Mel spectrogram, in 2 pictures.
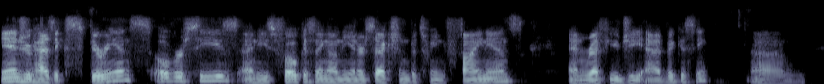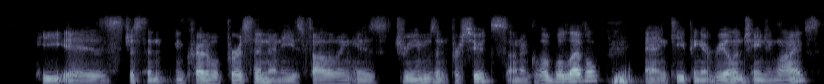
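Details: Adult male speaker; normal speech.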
